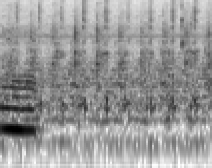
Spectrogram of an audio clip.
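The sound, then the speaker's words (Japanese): A sewing machine runs steadily, its needle pounding out a rapid, even rhythm of stitches after a brief low motor hum at the start, sewing a zigzag stitch along the edge of fabric to finish the raw edge. “ちょっと端ミシンをねジグザグかけておるんですよどうしてもその布端の始末がシンプルにやっぱ行いたいなっていうのがあるのででねジグザグミシンをかけてる”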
